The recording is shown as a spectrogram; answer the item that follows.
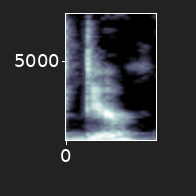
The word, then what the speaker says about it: Deir: When, I'm going to pronounce it as Deer, D-E-I-R, Deer Taylor catches him, who in this reality is actually Dwayne's father.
